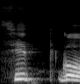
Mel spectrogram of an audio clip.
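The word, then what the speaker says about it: 씻고: এই সিক্কো উচ্চারণ হবে সিক্কো, সোনুল সিক্কো শিপ্পুন দেও।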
